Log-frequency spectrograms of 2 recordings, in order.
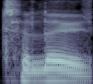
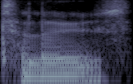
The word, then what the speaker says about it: Toulouse: other words that you I think your pronunciation was of to lose was very good I like that to lose that's that's how we say that to lose any other words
